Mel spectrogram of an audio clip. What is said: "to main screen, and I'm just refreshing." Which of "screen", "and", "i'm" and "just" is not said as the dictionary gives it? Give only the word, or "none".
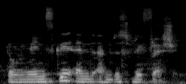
screen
